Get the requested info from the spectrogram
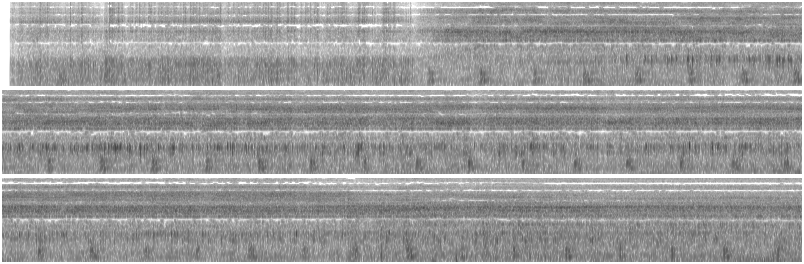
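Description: Faber coffee machine brewing: about four seconds in, its pump starts and liquid rushes through steadily, with an even pulsing underneath.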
